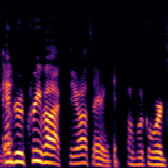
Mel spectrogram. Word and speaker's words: Krivak: And uh Andrew, I'm going to mispronounce it again. Kvach Crevoc first syllable. Cre. There you go. Andrew Crevok, the author, a book award finalist joins us now.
